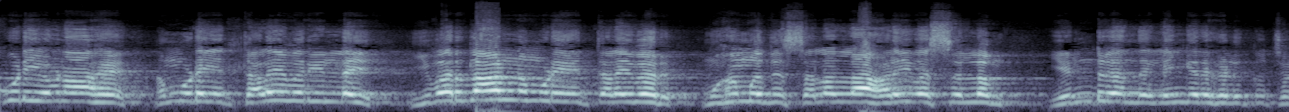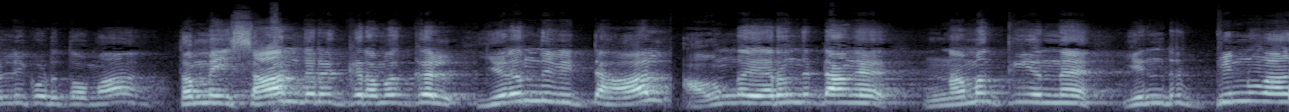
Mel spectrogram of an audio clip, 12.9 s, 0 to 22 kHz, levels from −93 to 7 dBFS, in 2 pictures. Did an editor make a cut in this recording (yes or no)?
yes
